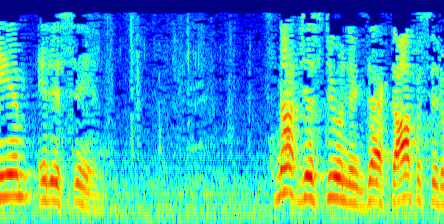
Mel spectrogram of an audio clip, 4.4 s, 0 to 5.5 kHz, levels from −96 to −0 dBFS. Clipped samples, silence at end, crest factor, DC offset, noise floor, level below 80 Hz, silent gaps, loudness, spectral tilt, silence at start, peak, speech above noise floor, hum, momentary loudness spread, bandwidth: under 0.1%; 0 s; 18 dB; under 0.1%; -45 dBFS; -52 dBFS; none; -18 LUFS; -9 dB/octave; 0 s; -2 dBFS; 28 dB; none; 12 LU; 5 kHz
